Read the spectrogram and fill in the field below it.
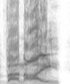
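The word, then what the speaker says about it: Vaani: I heard people say Vani and Vanai, but it was 2 A's. I pronounce that as Vani Research Station.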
